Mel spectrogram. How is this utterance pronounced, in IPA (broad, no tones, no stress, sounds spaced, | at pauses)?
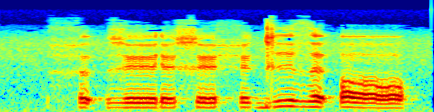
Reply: h ɵ ʔ ɣ ø ɾ ø x ø h ø ɡ ɨ ð ə ʔ ɔ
